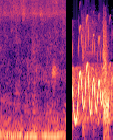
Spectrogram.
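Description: Faint background ambience, then about a second and a half in an abrupt cut to an outro sound effect: a synthesized 'boing' tone warbling quickly up and down in pitch, leading into electronic music.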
